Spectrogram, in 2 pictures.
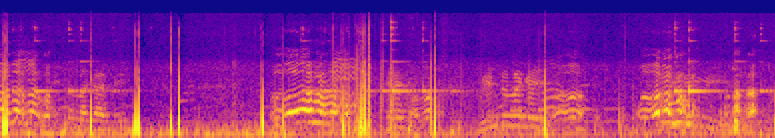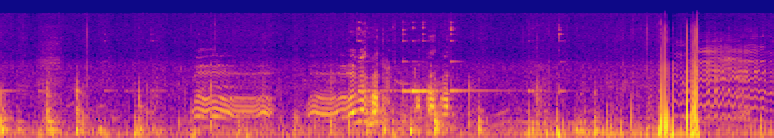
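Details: Goats in Punjab province, Pakistan, crossed with a teddy goat during mating: repeated wavering, tremulous bleats scattered through the clip, mixed with talking, sharp knocks and a steady faint tone.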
